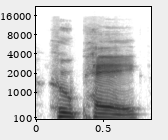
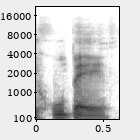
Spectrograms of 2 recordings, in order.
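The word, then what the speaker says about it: 湖北: read some things and see like um who pay or spell who pay but it's actually supposed to be hubei just like um it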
